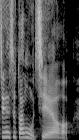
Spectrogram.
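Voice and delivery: sudden, high, startled, surprised shout. Opening the door, speaker re-enacts suddenly remembering the holiday: retelling a surprised shout. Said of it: "我就大叫说啊".

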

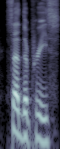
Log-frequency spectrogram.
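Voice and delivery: plain reading voice

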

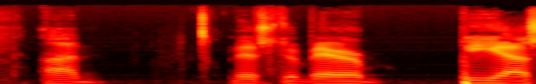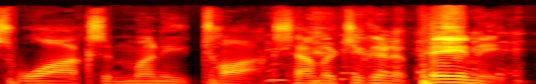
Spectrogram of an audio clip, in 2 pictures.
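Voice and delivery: rough, gruff manner. Retelling how Finley answered a request to broadcast his games: gruff Finley impression. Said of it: "in his typical gruff manner".

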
